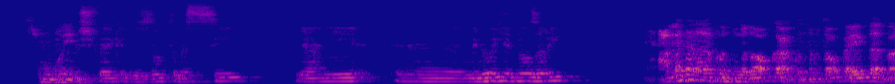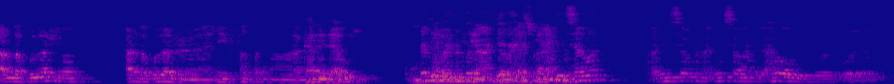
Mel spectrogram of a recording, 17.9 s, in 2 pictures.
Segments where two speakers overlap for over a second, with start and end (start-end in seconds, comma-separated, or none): 13.2-14.8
